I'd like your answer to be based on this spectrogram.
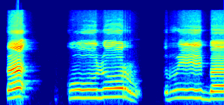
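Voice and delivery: loud, slow तअकुलु; Quranic recitation. Shown as a demonstration. Teacher reciting the joined reading. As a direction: chant तअकुलु रिबा with silent waw and alif. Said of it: "चार अलिफ के बराबर खींचेंगे".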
